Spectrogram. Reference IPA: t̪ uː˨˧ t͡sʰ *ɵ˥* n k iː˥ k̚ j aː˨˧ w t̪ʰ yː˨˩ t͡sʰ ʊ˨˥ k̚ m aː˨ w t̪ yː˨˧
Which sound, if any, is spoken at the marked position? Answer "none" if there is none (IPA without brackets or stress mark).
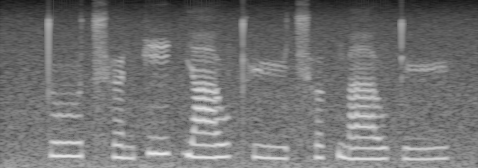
ɵ˨˩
